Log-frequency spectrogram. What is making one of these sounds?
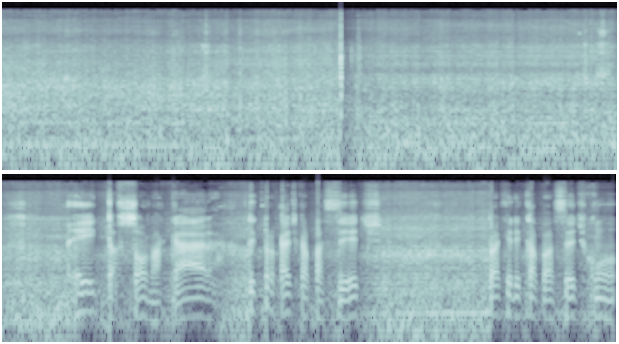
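Wind rushes past loudly as the motorcycle moves.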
